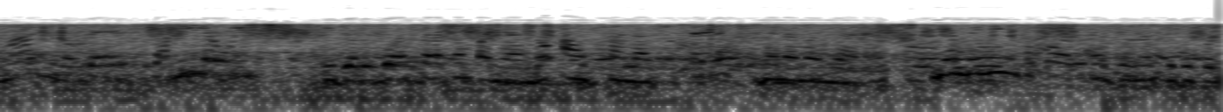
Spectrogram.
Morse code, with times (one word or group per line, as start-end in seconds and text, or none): none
